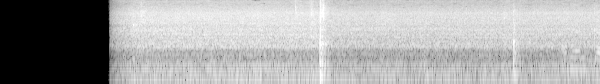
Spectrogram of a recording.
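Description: Shrimp and herbs sizzling as they stir-fry in a wok, over a steady low hum, with two sharp knocks of a utensil against the pan, the louder about three seconds in.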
